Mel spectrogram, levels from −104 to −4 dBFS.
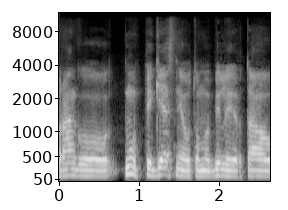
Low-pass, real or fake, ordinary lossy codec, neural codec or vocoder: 10.8 kHz; fake; AAC, 48 kbps; autoencoder, 48 kHz, 128 numbers a frame, DAC-VAE, trained on Japanese speech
